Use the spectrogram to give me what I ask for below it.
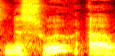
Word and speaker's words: nsw: So the symbol for what we translate as a king is a sedge plant, and the word is Nisw, we spell it NSW, that's the transliteration of it, and it means literally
